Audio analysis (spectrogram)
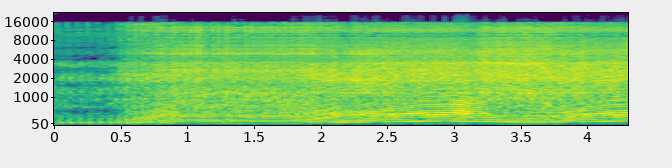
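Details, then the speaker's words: Yamaha Mio Sporty scooter being ridden after a loss-of-compression repair (eroded valve and valve seat, O-rings replaced), running better than the day before. The revs rise and settle evenly with a clean, steady note and no knocks or misses: normal running. "okay, now I'm trying to drive the langsa, it's better than yesterday,"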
